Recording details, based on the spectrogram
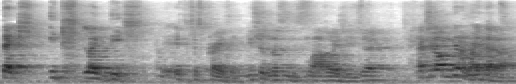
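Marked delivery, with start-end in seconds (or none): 0.0-1.4 raised pitch with every S sound brought out. Showing students how a philosopher talks: Slavoj Žižek impression. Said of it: "his S's sound like".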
